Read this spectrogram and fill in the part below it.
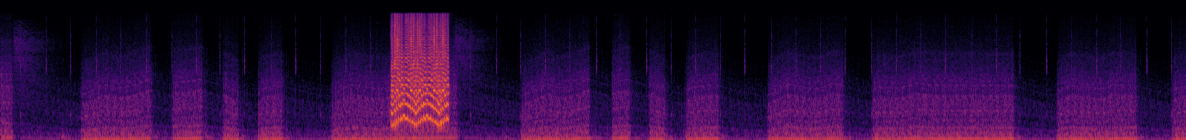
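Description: A truck engine rumbles and revs in short bursts.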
